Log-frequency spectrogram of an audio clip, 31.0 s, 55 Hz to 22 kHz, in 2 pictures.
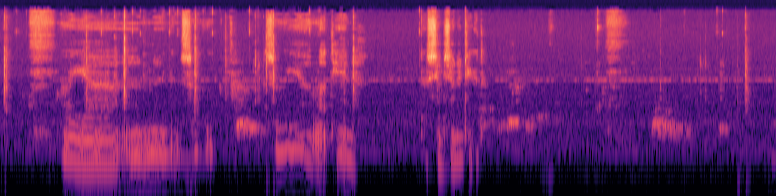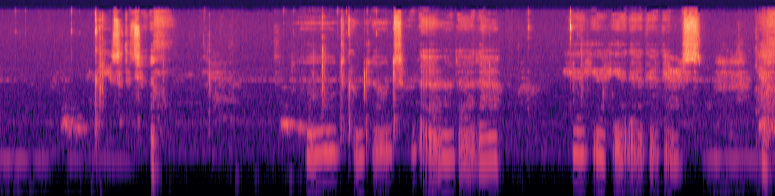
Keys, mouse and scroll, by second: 0.1 g, 2.1 click, 2.5 g, 3.5 click, 3.9 g, 5.1 click, 5.5 g, 7.0 g, 10.0-10.4 scroll up 1, 11.1 middle click, 13.8 click, 14.4 click, 14.9 g, 17.0 click, 17.5 g, 18.9-19.9 scroll down 2, 21.3 click, 21.9 g, 22.9 click, 26.1 middle click, 27.7 scroll up 2.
